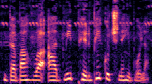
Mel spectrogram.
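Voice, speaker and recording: A woman narrating a scripted story in an expressive storytelling manner. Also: low voice, moderate pace, slight background noise.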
